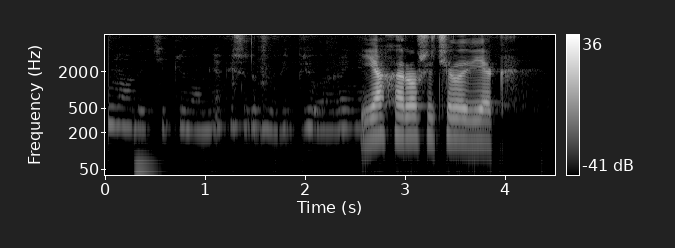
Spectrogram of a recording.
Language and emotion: Russian, positive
